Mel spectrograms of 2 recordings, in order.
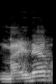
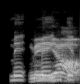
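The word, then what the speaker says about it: Maignan: Is it Magnam? How do you pronounce his name? Mignon.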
